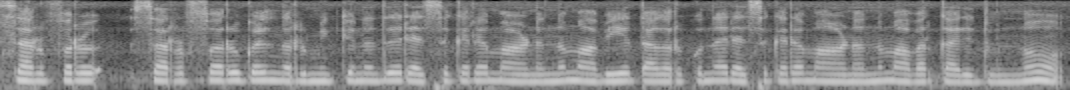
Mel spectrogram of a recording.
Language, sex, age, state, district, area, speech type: Malayalam, female, 18-30, Kerala, Kollam, rural, read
